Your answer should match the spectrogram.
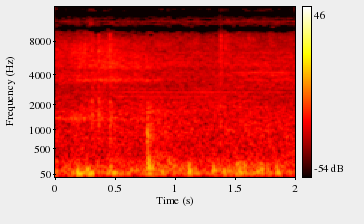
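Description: Wind buffeting the microphone: an uneven low rumble with no clear events.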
